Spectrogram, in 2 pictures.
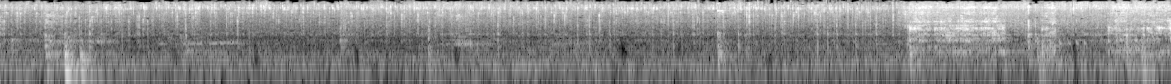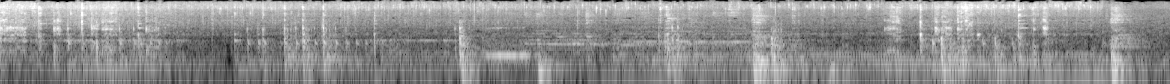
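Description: Garlic sizzling and being stirred in hot oil in a pan while cooking papaitan, a steady bright frying hiss with scraping stir strokes throughout, loud and close, with no talking.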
